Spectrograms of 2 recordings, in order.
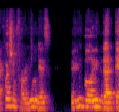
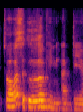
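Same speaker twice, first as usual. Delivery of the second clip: raised voice to be heard; speaking up; 4 dB louder than usual. Real, not acted. Questioner restarts after being asked for volume, speaking up. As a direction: restart the question, louder for the room. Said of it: "A little louder, please".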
